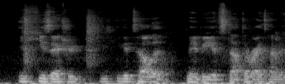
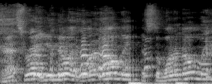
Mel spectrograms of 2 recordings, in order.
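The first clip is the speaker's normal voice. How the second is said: laughing along; 10 semitones higher, 8 dB louder than usual. Real, not acted. Laughing at brunch joke.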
